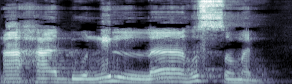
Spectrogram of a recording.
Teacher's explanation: Kata Allahnya dibaca tarkik karena sebelumnya kasroh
